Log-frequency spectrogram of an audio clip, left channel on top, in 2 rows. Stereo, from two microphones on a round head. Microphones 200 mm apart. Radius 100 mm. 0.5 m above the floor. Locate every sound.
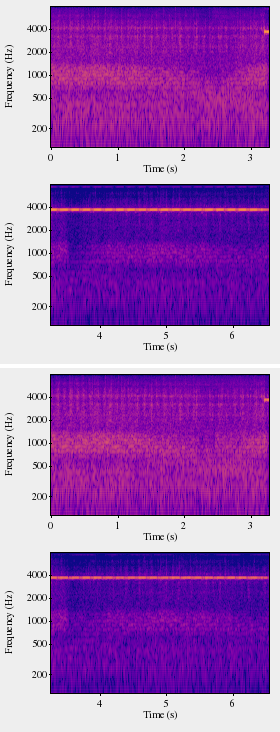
3.2 s an alarm: 30° left (ahead or behind), 1.0 m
